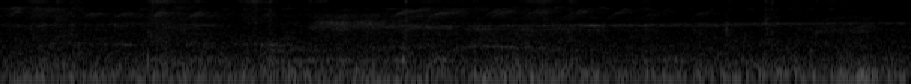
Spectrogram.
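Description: Faint outdoor background: a small bird chirping in a quick run of short, falling high notes, about three a second, over a thin steady high tone and a low rumble.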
